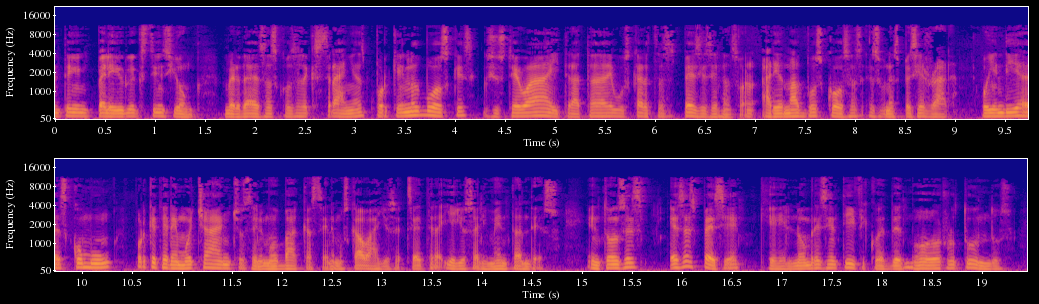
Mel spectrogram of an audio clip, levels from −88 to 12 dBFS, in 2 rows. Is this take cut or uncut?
uncut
